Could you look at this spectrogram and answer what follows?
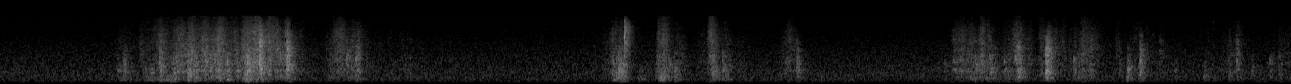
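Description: Brown paper shopping bag crinkling and rustling as a cat paws at it and pushes its way inside, in three bursts of a couple of seconds each, full of short sharp crackles.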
